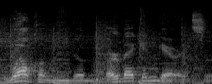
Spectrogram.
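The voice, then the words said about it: Deep baritone radio announcer voice. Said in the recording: “radio voice ... Your radio voice is... It's sexy. ... Attractive. ... this big ass baritone”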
